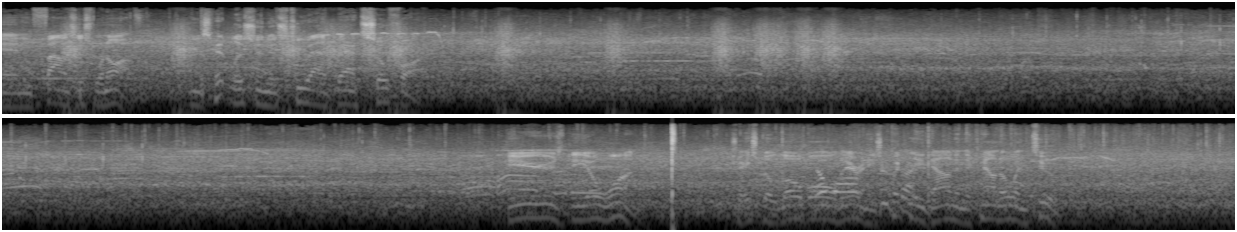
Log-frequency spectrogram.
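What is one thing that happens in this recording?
A large crowd murmurs and cheers steadily in a big stadium.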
